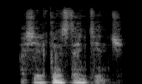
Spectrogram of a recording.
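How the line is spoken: Quiet, commander. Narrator (Russian): тихо говорит один из командиров

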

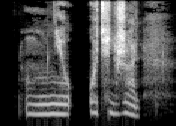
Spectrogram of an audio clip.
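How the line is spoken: Trembling voice. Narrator (Russian): сказала Павла дрогнувшим голосом

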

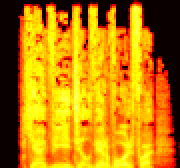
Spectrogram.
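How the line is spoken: Young man whispering. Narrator (Russian): шептал молодой ремесленник

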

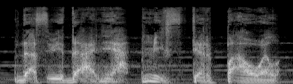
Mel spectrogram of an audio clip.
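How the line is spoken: Mumbling. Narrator (Russian): пробурчал Рич

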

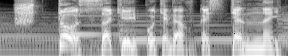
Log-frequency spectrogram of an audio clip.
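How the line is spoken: Barking. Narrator (Russian): рявкнул он

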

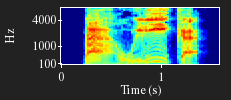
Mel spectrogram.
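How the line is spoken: Exclamation. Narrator (Russian): воскликнул король

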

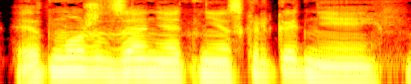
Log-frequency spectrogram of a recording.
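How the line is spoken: Sighing. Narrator (Russian): вздохнул Габриэль

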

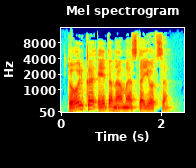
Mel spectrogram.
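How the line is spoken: Gloomy. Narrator (Russian): мрачно ответил Ренфри

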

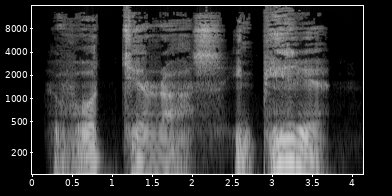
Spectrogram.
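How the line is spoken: Mutter. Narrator (Russian): пробормотал он

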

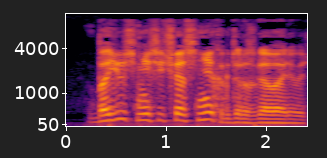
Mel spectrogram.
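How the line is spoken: Plain. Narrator (Russian): сказал Лавлейс

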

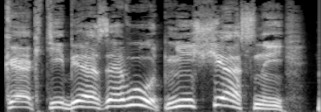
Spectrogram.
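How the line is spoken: Roaring, then coughing. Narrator (Russian): наконец проревел ракшас и закашлялся, заперхал клыкача мохнатым горлом

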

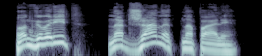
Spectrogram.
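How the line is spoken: Matter-of-fact statement. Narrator (Russian): констатировал я

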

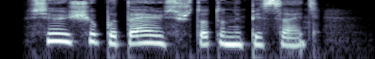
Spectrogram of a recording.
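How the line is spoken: Faint, swooning voice. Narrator (Russian): отозвалась она обморочным голосом

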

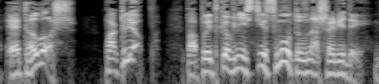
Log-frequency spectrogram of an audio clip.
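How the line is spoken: Barking shout. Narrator (Russian): гаркнул Редондо

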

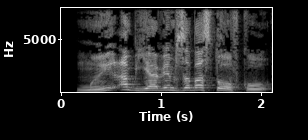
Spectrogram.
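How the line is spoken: Yelling. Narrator (Russian): завопил Врумфондель

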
